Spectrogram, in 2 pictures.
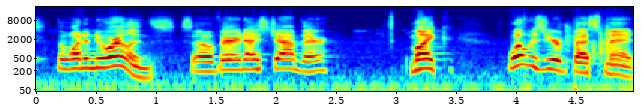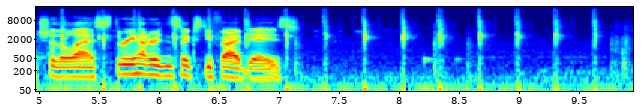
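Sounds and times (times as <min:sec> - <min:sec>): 
speech: 0:00.2 - 0:02.5, 0:03.1 - 0:07.2
finger snapping: 0:05.2 - 0:09.8.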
